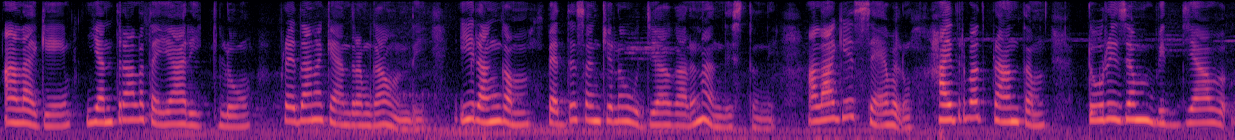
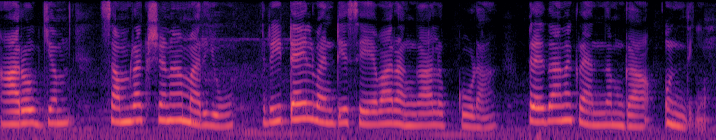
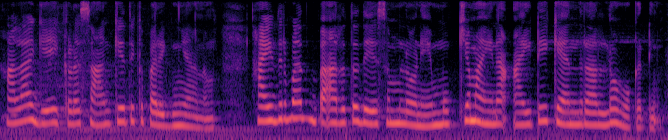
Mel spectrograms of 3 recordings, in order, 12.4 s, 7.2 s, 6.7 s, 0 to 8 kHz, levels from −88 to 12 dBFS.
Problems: none marked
